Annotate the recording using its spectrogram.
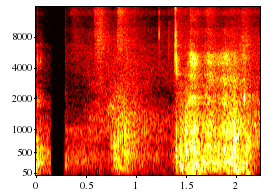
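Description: Quiet kitchen room tone with faint low noise, opening with a short click and a brief dead gap.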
